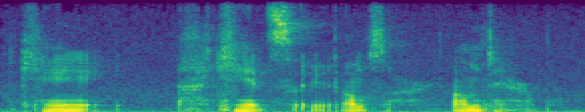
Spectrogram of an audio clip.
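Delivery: breathy whispered confession; scared whisper. Acted. Yang cornered by her sister, whispering her shame. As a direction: barely voice it, ashamed.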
